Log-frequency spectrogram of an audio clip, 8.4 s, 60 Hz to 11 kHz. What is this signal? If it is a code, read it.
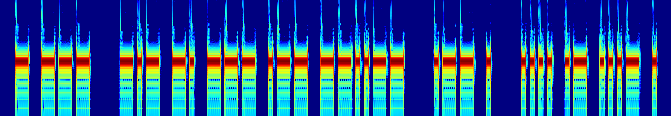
Morse code, heard as a keyed tone, about 22 wpm, 700 Hz. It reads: TO KNOW, WE HAVE
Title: Sentences from Top 1000 Words - Review Part 3 - 22wpm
